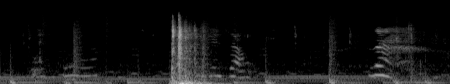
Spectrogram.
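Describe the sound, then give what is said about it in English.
A door swings shut with one loud thud midway through, surrounded by a child's voice and other chatter. “You gonna close that door or you gonna air condition the entire neighborhood?”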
